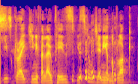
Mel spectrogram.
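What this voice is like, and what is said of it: Put-on Australian/New Zealand accent. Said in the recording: “I feel like I'm doing a little more New Zealand than Australian. ... New Zealand goes up a bit.”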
